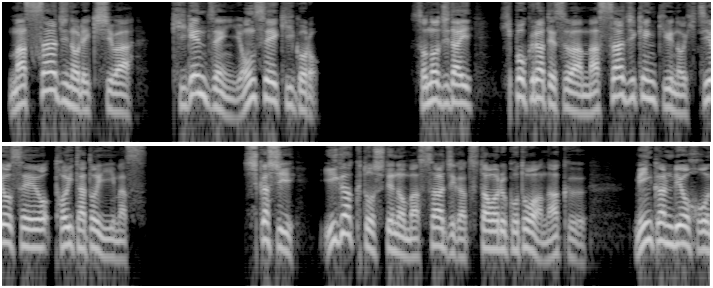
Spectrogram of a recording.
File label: narration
